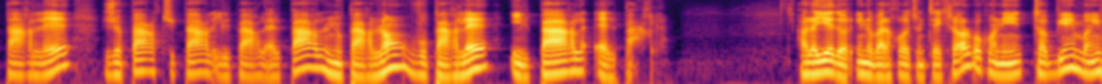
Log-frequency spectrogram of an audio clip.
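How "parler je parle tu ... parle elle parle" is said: brisker connected list with short gaps; run-through recap. Shown as a demonstration. French teacher sums up the spoken forms, flowing list recitation. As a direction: rattle through the conjugation, falling on the last. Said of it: "پس ما حالت شفاهیشون این شکلی شد".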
